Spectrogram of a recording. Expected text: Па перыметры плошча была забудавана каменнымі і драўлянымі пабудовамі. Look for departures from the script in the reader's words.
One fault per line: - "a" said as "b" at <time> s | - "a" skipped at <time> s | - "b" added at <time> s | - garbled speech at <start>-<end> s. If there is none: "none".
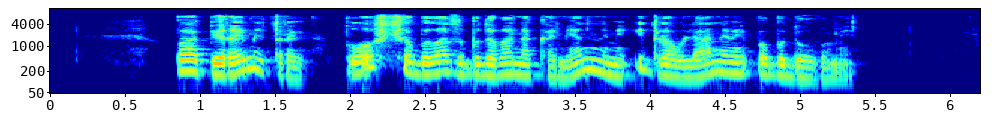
none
